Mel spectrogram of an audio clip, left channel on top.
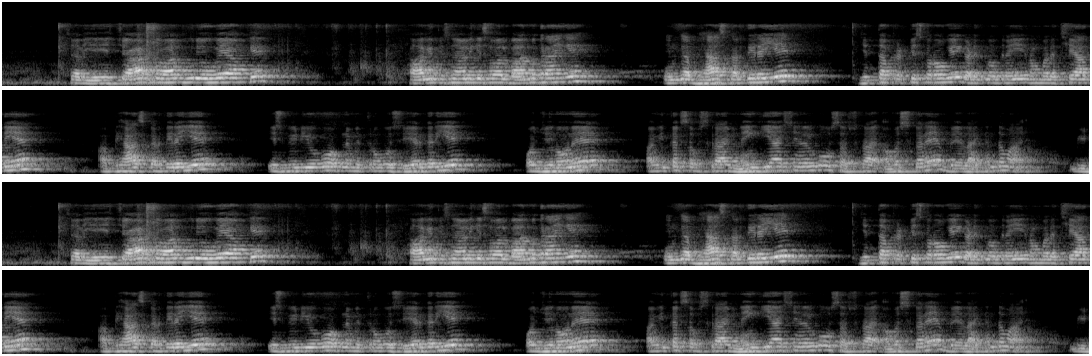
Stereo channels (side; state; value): both; identical; correlation 1.00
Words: चलिए ये 4 सवाल पूरे हो गए आपके, आगे प्रश्नावली के सवाल बाद में कराएंगे, इनका अभ्यास करते रहिए, जितना प्रैक्टिस करोगे गणित में उतने ही नंबर अच्छे आते हैं। अभ्यास करते रहिए, इस वीडियो को अपने मित्रों को शेयर करिए, और जिन्होंने अभी तक सब्सक्राइब नहीं किया इस चैनल को, सब्सक्राइब अवश्य करें, बेल आइकन दबाएं,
